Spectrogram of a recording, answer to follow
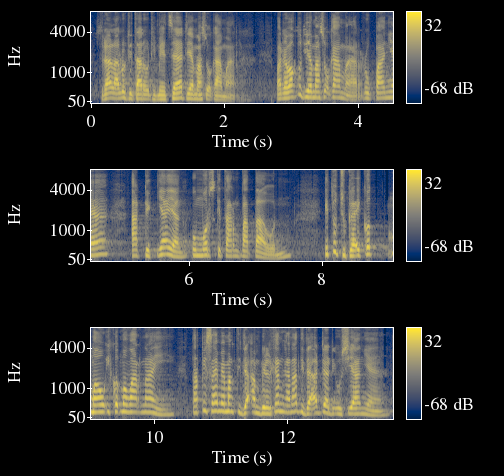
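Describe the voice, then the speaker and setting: A man's voice: high-pitched, animated, normal speed, fairly bright tone. A man pastor telling a family story in a sermon, addressing the congregation directly and acting out the quoted lines. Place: church hall. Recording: reverberant church hall.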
